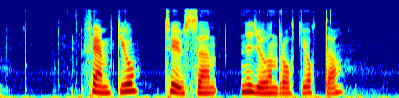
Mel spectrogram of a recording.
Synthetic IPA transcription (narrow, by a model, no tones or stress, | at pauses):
fɛmt̪ɪʊt̪ʰʉ̟ːsənː | iːʊhɵnd̪ɾaɔt̪ːɪɔt̪ːa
